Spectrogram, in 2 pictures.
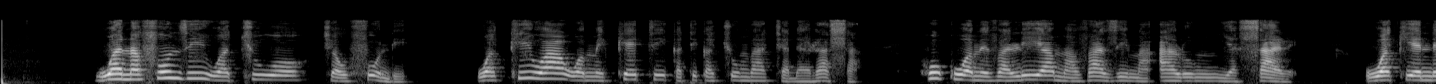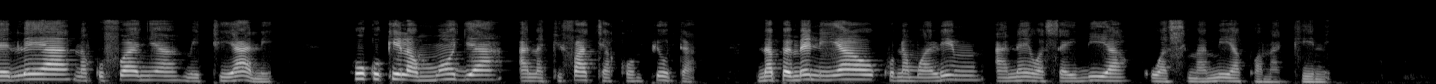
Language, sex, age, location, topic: Swahili, female, 25-35, Dar es Salaam, education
